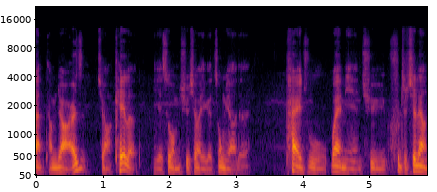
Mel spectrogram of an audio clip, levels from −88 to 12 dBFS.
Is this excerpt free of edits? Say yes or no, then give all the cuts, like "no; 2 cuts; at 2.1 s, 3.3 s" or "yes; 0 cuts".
yes; 0 cuts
